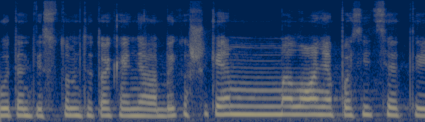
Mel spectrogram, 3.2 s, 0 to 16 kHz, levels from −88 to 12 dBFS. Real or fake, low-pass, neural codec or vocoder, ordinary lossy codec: real; 14.4 kHz; none; Opus, 24 kbps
